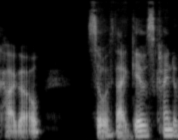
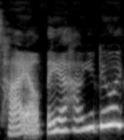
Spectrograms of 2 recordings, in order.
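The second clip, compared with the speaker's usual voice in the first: very high, loud Southern drawl; 10 semitones higher, 6 dB louder than usual. Imitating grandparents greeting someone, in an American Southern accent. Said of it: "all had Southern accents ... they all talk like this".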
